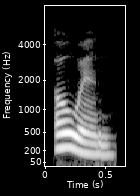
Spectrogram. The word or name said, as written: owyn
